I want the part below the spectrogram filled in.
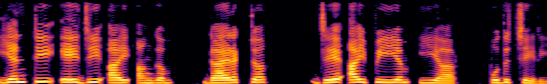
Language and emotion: Malayalam, neutral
